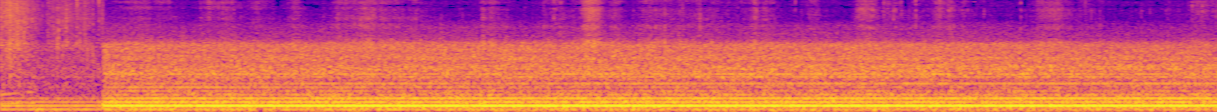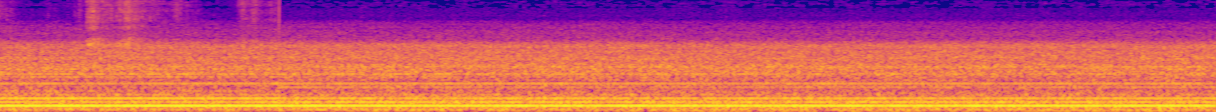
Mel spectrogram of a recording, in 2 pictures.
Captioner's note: loud humming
